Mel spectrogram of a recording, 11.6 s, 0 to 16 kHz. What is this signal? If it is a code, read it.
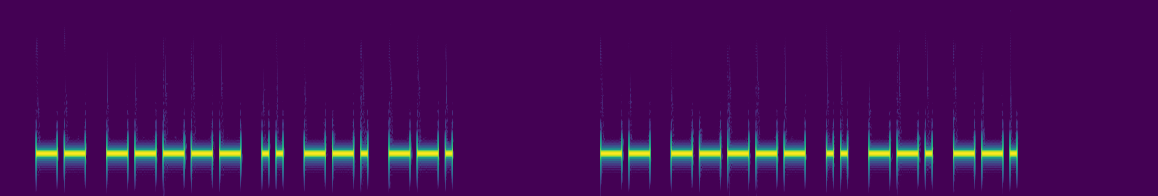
Morse code, heard as a keyed tone, about 17 wpm, 700 Hz. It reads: M0IGG M0IGG
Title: DXCC-100 Call Signs - 5 Characters - Repeated 2x - 17wpm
